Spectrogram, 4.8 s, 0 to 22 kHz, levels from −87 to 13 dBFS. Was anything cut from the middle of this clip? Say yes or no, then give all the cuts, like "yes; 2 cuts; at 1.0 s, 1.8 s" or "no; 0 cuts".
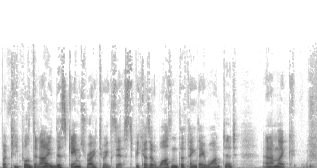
yes; 1 cut; at 2.9 s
